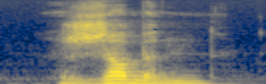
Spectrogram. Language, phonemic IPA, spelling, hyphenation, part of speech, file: Dutch, /ˈzɑbə(n)/, zabben, zab‧ben, verb, Nl-zabben.ogg
- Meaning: 1. to suck 2. to French kiss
